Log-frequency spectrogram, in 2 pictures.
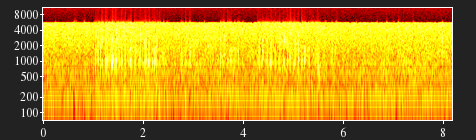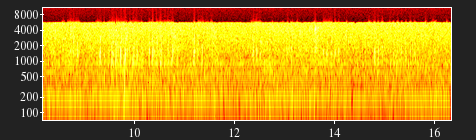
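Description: Soap bubbles gurgle and crackle softly.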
